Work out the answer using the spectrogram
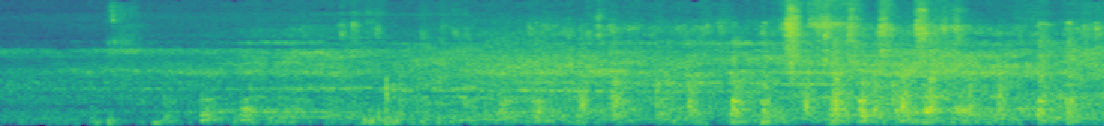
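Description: Northern passenger multiple-unit train running past the platform, getting steadily louder as it comes near. Its wheels click over the rail joints in a quick, irregular rhythm as the carriages go by.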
